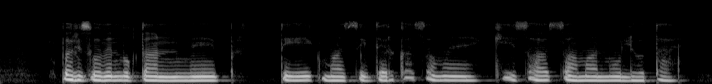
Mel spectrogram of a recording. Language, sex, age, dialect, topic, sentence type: Hindi, female, 56-60, Awadhi Bundeli, banking, statement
